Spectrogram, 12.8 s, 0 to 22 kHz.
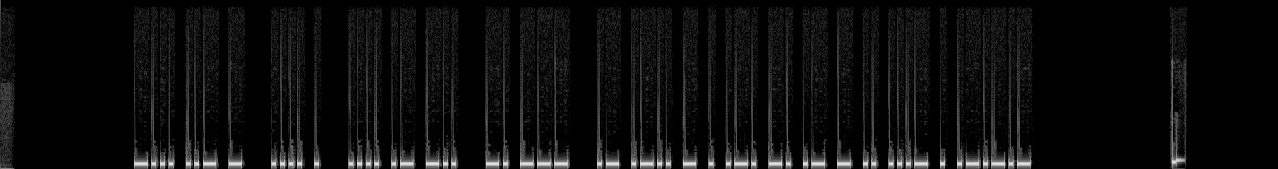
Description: Morse code, heard as a keyed tone, about 28 wpm, 700 Hz. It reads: BUT HE HAD NO ALTERNATIVE.
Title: Sentences from Top 1000 Words - Review Part 4 - 28wpm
